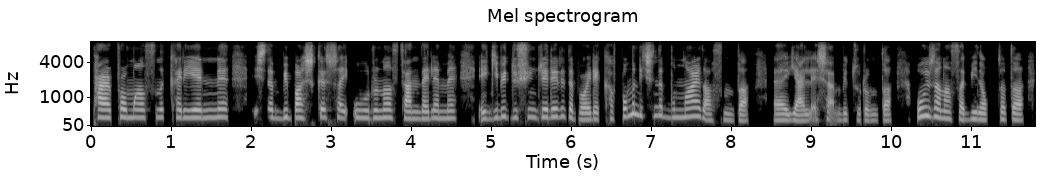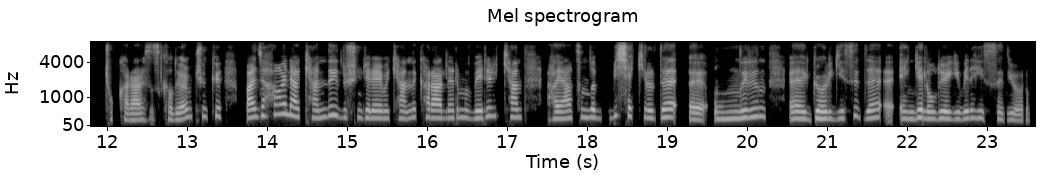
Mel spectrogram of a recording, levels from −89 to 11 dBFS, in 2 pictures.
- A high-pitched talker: Yes, high, 225 Hz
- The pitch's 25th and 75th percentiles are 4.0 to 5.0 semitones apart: No, average, 3.5 semitones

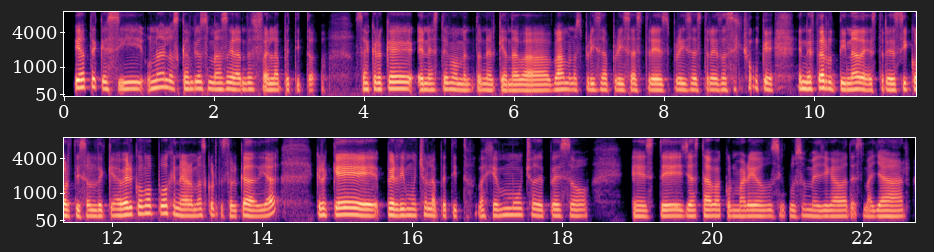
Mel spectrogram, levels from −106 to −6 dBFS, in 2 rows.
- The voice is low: No, medium, 175 Hz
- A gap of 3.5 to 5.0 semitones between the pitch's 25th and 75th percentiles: No, narrow, 2.4 semitones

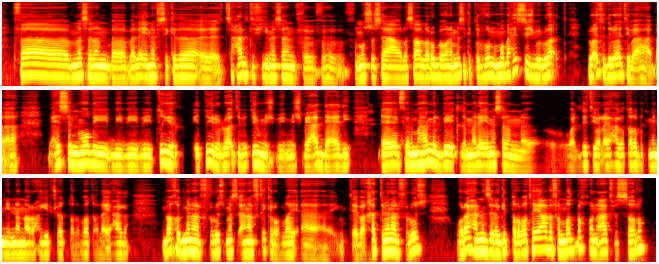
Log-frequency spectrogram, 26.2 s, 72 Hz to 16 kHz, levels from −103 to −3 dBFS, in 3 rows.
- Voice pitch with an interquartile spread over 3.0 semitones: No, narrow, 2.6 semitones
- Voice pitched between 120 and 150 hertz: Yes, low, 135 Hz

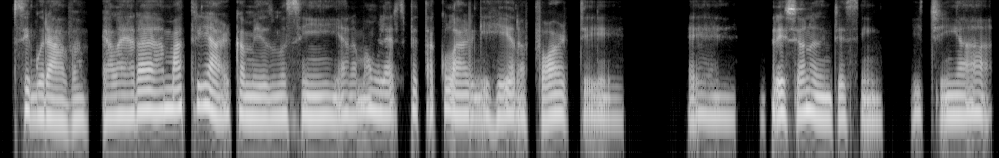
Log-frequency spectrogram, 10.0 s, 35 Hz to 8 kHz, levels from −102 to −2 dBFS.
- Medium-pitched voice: Yes, medium, 150 Hz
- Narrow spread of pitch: Yes, narrow, 2.1 semitones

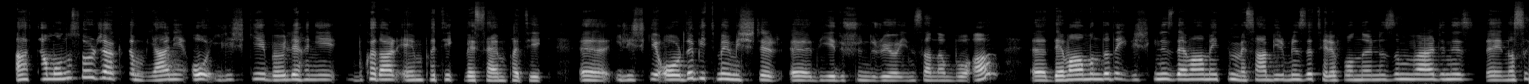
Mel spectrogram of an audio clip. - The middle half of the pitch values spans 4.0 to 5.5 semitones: No, average, 3.1 semitones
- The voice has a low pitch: No, high, 220 Hz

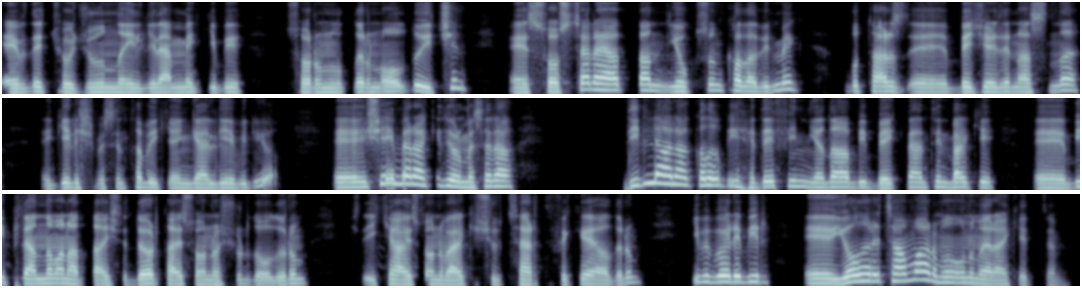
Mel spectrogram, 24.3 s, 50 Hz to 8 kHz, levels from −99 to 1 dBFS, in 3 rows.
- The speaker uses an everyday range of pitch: Yes, average, 4.5 semitones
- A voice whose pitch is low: No, medium, 145 Hz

